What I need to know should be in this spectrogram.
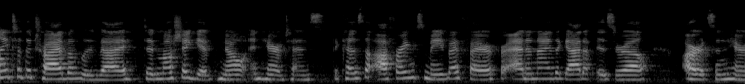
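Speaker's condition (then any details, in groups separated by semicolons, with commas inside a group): No condition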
